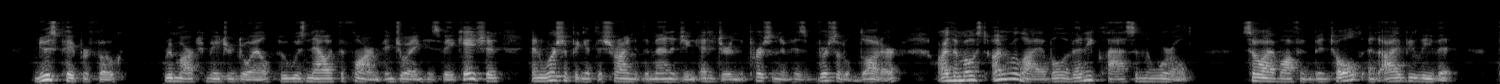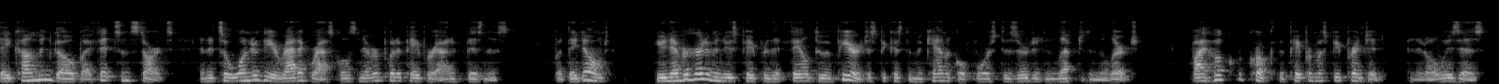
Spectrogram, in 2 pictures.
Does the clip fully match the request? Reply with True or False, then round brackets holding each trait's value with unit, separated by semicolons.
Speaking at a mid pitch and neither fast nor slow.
False (155 Hz; 220 wpm)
